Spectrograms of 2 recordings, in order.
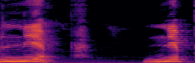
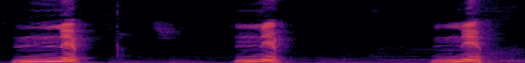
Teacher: unreleased or sound cut off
